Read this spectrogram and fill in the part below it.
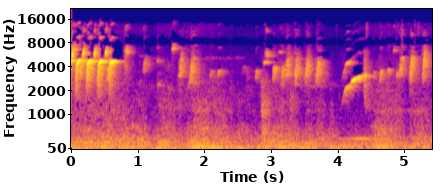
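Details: Black siskin at its nest with the first egg laid, giving bright, high twittering chirps in quick clusters, a rising whistled note near the end, over faint low background rumble.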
